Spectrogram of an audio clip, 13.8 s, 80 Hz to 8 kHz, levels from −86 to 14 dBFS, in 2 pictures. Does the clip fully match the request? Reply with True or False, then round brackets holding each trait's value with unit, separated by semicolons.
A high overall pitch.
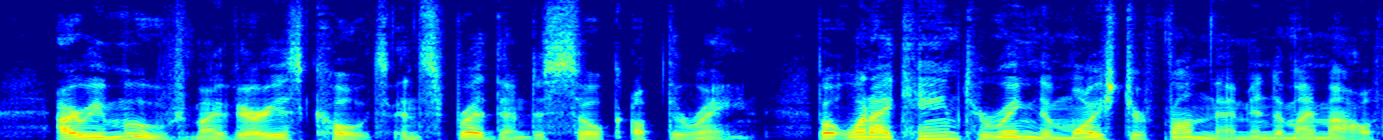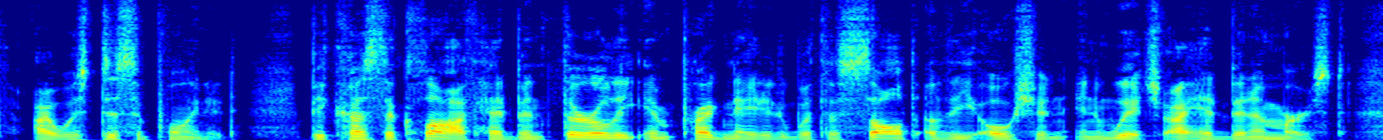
False (105 Hz)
